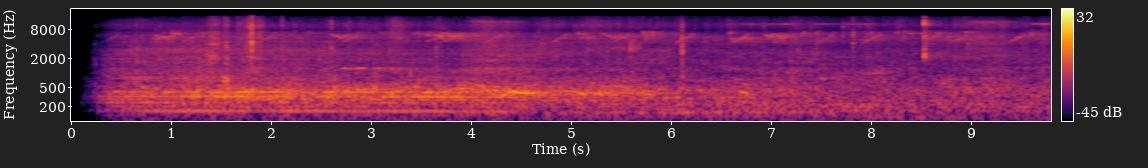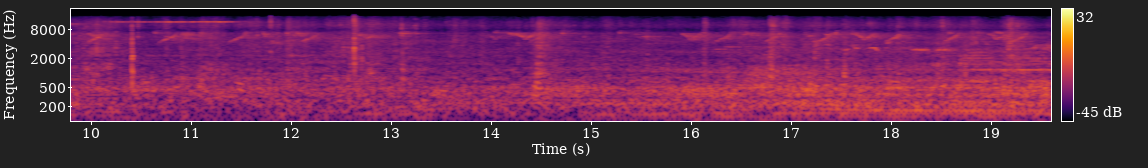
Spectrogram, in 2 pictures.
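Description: Outdoor ambience with birds chirping over and over in short, high, falling calls, and a few sharp clicks. A low steady hum runs through the first few seconds.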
